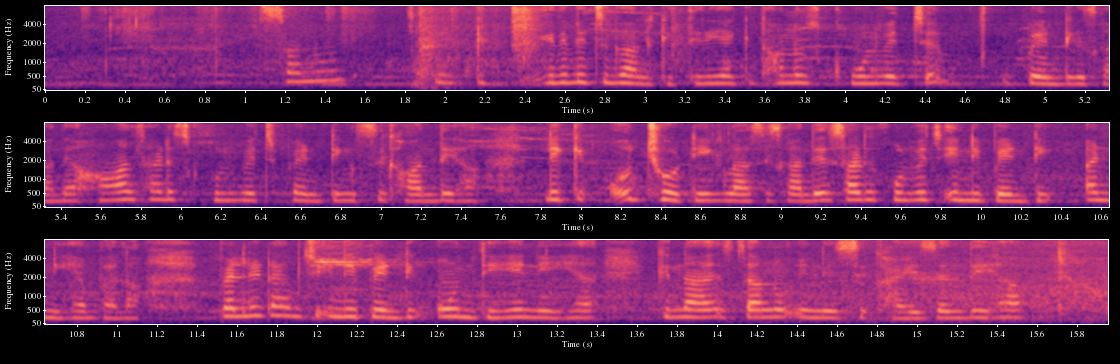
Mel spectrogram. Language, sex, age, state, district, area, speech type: Dogri, female, 18-30, Jammu and Kashmir, Samba, rural, spontaneous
